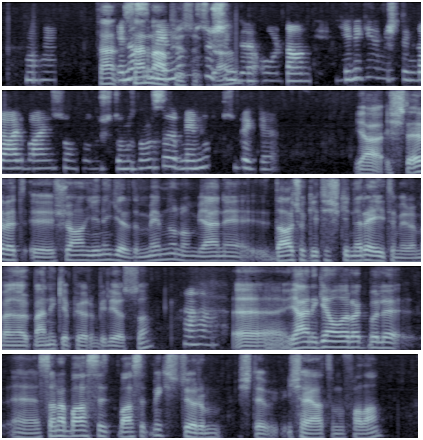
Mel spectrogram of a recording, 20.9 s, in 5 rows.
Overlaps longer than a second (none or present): present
